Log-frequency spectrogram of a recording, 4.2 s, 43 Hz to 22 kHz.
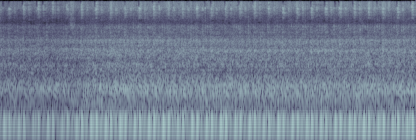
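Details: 4020 LP propane tractor idling warm on liquid propane, vaporised in the coolant-heated converter before the carburetor. Steady, even low putter with no misses or knocks. The engine runs smoothly.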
